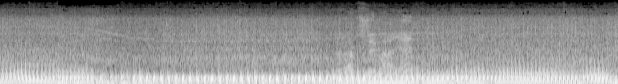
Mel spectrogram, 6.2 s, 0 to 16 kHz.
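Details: Honda TRX 400 quad after carburetor adjustment and jet change, no air filter fitted: steady even thumping, no stumbles or surging, holds revs cleanly; healthy running.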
